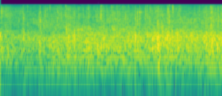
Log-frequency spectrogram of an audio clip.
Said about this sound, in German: Klatschen Sie jetzt, bitte.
